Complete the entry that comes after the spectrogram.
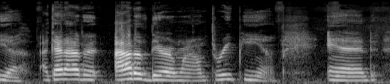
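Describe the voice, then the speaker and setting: In a Southern US accent, the speaker talks at a fairly slow pace with an animated tone and ordinary pitch variation, on a very clean recording with a silent background. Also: woman. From Alabama, US South. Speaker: travel vlogger. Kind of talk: casual storytime vlog. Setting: hotel room. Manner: animated, chatty.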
